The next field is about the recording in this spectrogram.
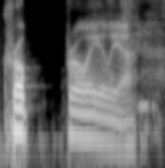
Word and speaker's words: coprolalia: I was doing some research and I came across where they explained, I think I'm pronouncing it right. Coprolalia. Is that right? What is it? – Coprolalia.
